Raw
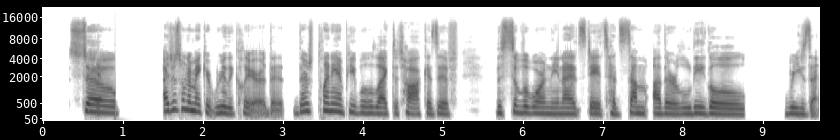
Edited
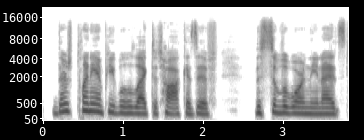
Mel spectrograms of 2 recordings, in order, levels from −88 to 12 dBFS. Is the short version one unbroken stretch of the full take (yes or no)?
yes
